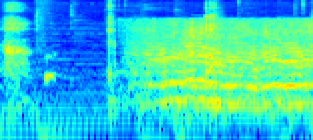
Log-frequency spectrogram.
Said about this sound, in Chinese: 一大群蜜蜂嗡嗡叫，围上了他们。熊爸爸说：“ 儿子，怎么办？好多蜜蜂啊！”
